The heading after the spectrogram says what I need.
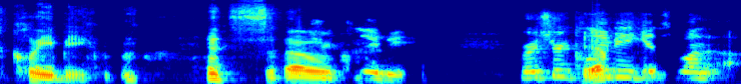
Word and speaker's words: Klebe: This His is a name, lot of, for the record, for everybody that sees Richard Klebe on the page, his name is pronounced Klebe.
